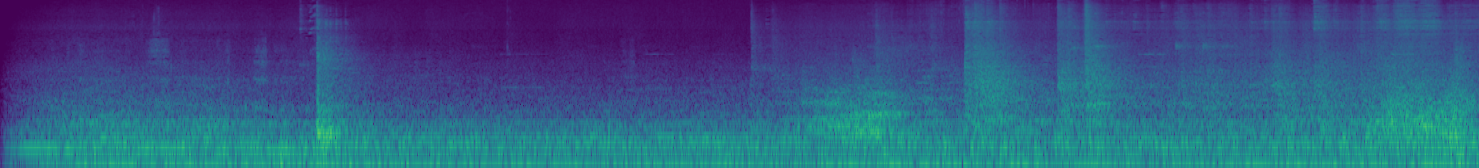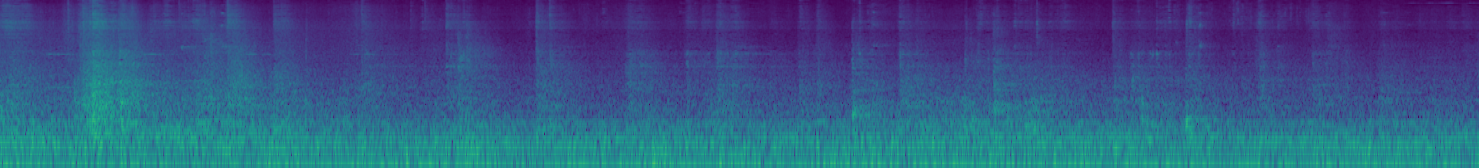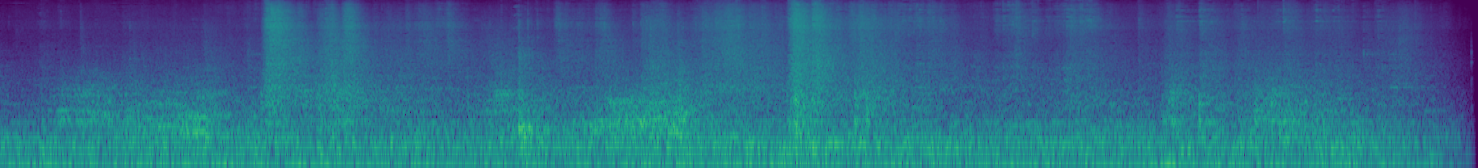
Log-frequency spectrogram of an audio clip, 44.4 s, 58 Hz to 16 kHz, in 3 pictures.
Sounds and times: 0.6s automatic door 4.1s
7.5s automatic door 28.8s
7.6s people retrieving and rolling their shopping carts 19.4s
29.4s automatic door 44.1s
30.0s people retrieving and rolling their shopping carts 44.1s

